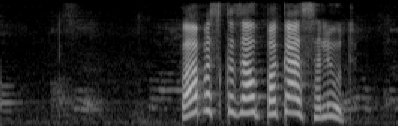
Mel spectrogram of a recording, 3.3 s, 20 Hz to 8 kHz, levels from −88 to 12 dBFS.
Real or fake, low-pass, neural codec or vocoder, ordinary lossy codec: fake; 7.2 kHz; autoencoder, 48 kHz, 128 numbers a frame, DAC-VAE, trained on Japanese speech; MP3, 64 kbps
